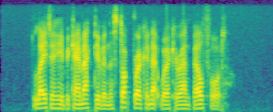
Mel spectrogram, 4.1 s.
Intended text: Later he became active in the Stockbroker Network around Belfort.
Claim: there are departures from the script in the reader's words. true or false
false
